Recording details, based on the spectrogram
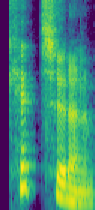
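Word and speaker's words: קץ: 그리고 끝이라는 것도 히브리어로는 캐츠라는 발음을 가지고 있는데요. 이게 어 발음이 카이츠 캐츠가 좀 유사합니다.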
